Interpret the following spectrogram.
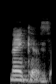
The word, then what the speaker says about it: Mancos: debut it in mencas how do you pronounce the town where you live mancos or micas vegas mancus okay um i'm gonna do it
